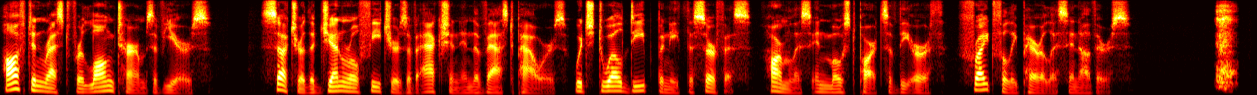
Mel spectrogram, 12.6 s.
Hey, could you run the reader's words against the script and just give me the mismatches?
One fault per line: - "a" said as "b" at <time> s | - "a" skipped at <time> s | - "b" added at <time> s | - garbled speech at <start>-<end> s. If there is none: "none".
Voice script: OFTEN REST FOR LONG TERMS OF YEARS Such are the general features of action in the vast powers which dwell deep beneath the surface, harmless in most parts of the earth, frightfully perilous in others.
none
